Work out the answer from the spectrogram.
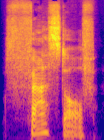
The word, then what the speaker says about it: Fastolf: side t-a-l-b-o-t talbot and fast off i keep thinking it's a mispronunciation or a misspelling of falstaff that is not true it is f-a-s-t-o-l-f-e talbot and falstaff are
